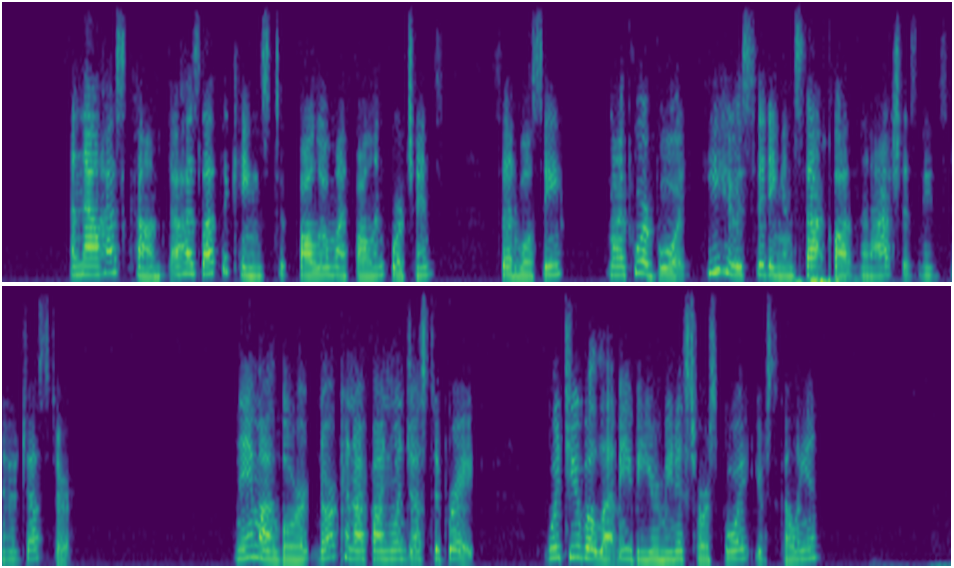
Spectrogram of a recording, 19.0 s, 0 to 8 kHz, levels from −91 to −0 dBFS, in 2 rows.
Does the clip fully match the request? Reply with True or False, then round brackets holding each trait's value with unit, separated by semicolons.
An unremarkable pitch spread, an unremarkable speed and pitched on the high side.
True (3.3 semitones; 165 wpm; 235 Hz)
